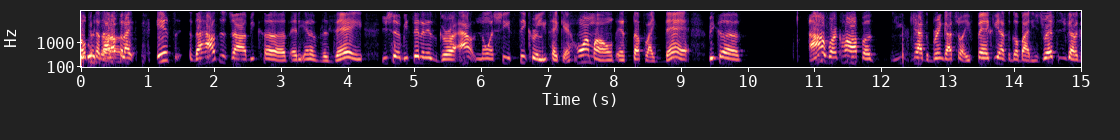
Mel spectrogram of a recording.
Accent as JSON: {"language": "English", "region": "Florida", "country": "United States", "said": "Yes, I am from Florida."}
